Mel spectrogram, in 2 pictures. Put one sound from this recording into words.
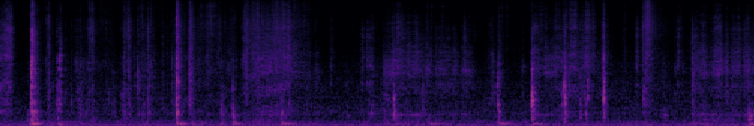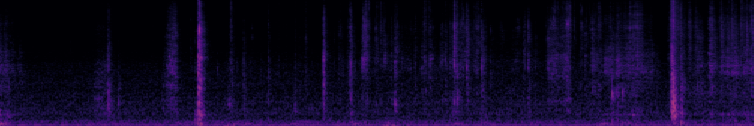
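A cardboard box knocks against a table.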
